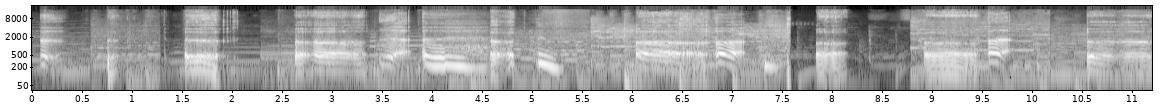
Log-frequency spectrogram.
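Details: Repeated loud burps mixed with speech over background music; hiccup burps.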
